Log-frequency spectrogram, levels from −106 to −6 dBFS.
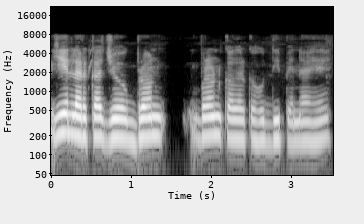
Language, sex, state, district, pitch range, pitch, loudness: Hindi, female, Arunachal Pradesh, Lower Dibang Valley, 175-195 Hz, 185 Hz, -17 LUFS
